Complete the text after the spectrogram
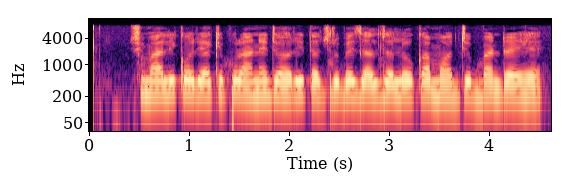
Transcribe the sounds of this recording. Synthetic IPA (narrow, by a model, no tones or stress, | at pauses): ʃʊmaːlikoːɾijakepʊɾaːned͡ʒɔɦɾit̪ɐd͡ʒɾɪbezɐlzəlõkamɔːd͡ʒɪbːɐnɾɐɦeɦɛ̃ː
